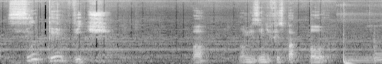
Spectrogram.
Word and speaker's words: Sienkiewicz: pronuncia-se sinkevich bom nomezinho difícil pra Opa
